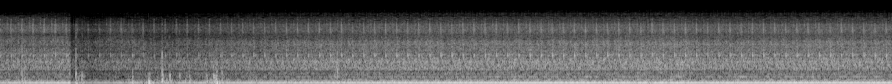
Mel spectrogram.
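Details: 392 V8 with 1400 miles idling, steady low rumble with a dull, fairly regular knock about three a second, sounding like a Cummins; engine knock, cause suspected but not confirmed.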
